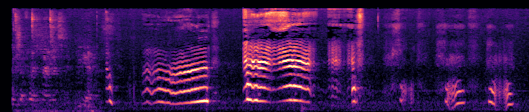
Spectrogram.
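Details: A baby cries in two long, high wails with shorter whimpers and fussing between; a cat is soothing the crying baby to sleep.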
